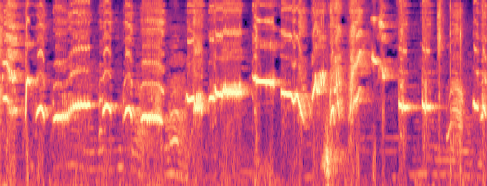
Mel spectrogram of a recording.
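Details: Black-breasted Oriental magpie-robin, the local East Java form, mostly black with white wings and tail, in a masteran recording: loud clear whistled phrases, slurred rising and falling notes and quick sharp chips, in short bursts.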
